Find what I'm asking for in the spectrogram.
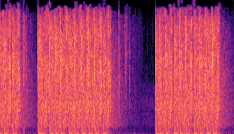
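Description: Sustained automatic gunfire in a battle royale video game, two long loud bursts separated by a short pause, with rapid rhythmic shots close up and no talk.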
